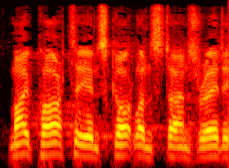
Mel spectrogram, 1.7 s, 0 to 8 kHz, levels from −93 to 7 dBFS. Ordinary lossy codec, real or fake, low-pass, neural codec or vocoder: none; real; 7.2 kHz; none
